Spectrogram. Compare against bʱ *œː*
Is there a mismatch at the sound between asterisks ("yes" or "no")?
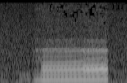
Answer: no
